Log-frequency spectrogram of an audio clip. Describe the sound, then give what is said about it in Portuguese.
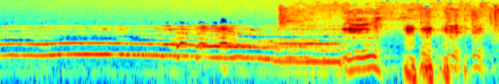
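A long, steady howl of a German wolf with a slowly wavering pitch holds for a few seconds, then breaks into louder, choppier yelping cries near the end. “E agora, por último, o perigosíssimo e único, o lobo alemão.”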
